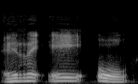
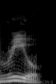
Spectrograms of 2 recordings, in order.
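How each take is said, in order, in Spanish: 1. El nombre se deletrea letra por letra. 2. El nombre se dice como una sola palabra. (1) "la banda de rock and roll dice REO, o sea, R-E-O, deletrea" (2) "mientras que el camión se pronunciaba Rio"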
